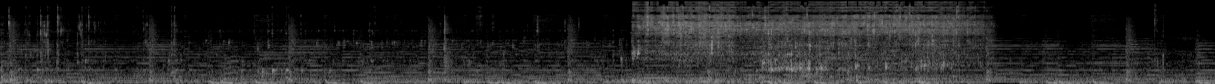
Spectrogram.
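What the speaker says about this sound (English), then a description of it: "I'm also using a can of Mexican mixed beans, which I put into a colander and rinse off." Tap water running over canned Mexican mixed beans in a colander, a steady close splashing hiss that swells louder for a few seconds in the middle before easing back.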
